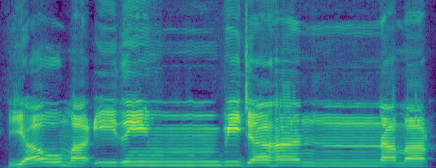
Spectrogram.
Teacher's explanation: نون کی آواز کو میم میں بدل دیں گے · نون کے اوپر شد غنہ کریں گے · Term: اقلاب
